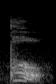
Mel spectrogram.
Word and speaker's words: Paul: demonstrated in the movie British people the way they say it po they say it like I love the way they say it because they say it as if there's no L on the end of it it's like so my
